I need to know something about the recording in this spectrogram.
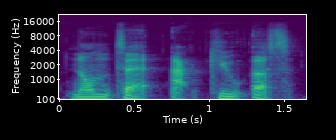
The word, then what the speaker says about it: Nonterraqueous: But we've settled on a pronunciation, and that's Nonterraqueous. Got that?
